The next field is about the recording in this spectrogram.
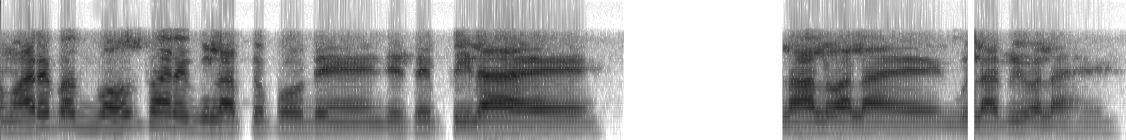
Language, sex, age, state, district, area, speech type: Hindi, male, 30-45, Uttar Pradesh, Mau, rural, conversation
